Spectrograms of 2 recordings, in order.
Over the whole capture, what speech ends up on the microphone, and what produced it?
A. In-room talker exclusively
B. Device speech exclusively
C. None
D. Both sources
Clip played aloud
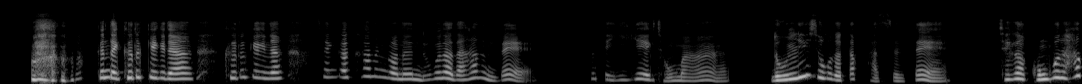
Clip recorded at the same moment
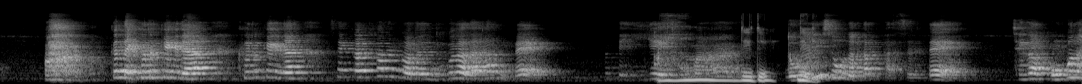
D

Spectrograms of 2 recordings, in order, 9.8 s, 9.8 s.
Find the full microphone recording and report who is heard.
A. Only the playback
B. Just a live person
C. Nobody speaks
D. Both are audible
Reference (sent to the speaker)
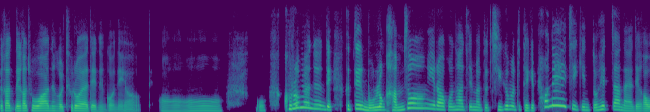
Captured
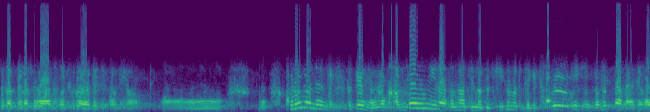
D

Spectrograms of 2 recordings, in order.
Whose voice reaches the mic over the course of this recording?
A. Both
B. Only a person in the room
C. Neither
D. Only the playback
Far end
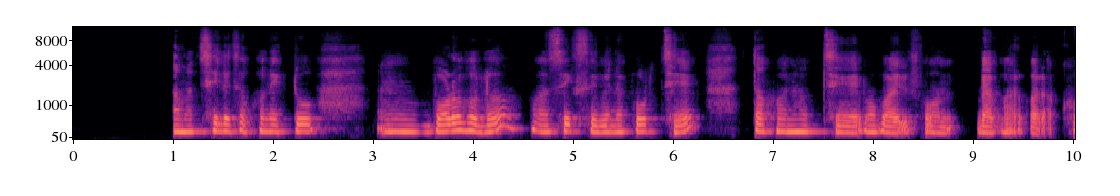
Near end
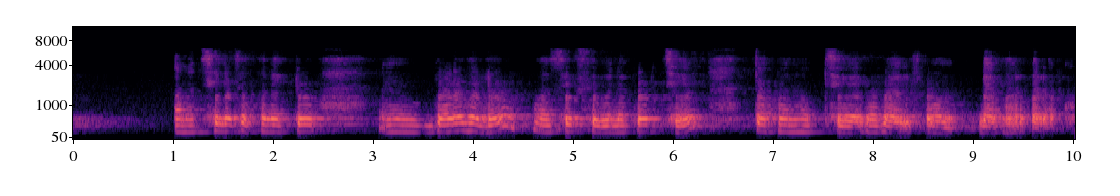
D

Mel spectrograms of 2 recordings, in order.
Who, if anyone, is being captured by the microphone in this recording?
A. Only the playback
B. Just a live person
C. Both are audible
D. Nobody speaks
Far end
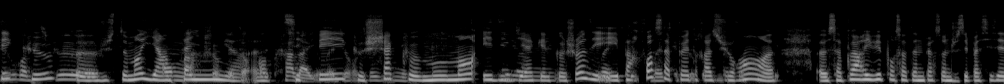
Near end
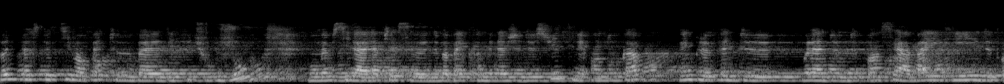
B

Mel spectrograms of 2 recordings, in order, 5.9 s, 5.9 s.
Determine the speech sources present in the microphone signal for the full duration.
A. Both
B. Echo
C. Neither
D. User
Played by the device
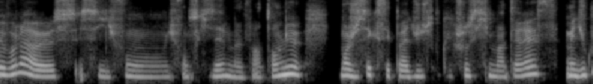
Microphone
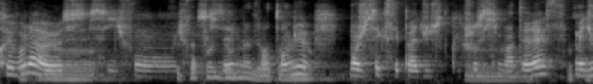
A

